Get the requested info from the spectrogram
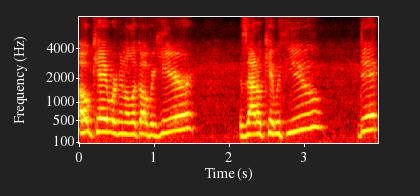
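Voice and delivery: put-on loud voice. Retelling directing someone which camera to look at: retelling own big voice. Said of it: "me and my big voice would say".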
